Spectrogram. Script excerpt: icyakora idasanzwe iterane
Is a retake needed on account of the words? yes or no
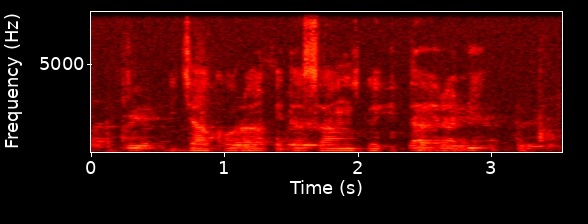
no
